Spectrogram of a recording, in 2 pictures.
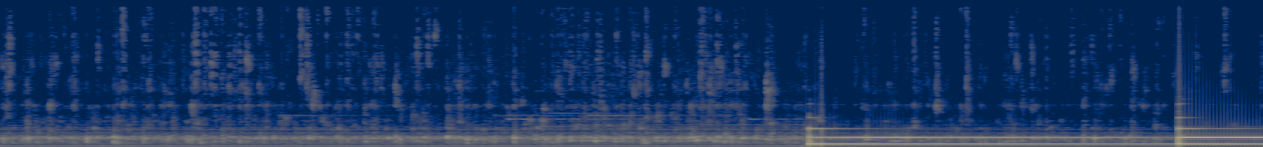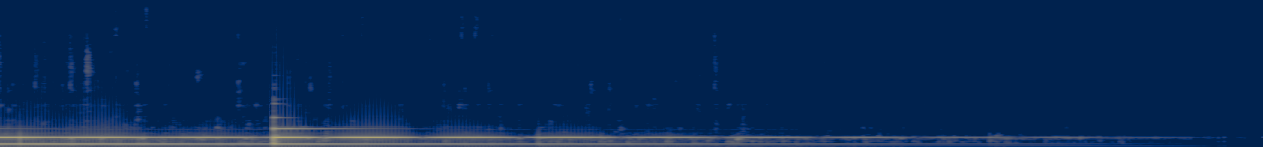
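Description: A singing bowl struck three times, about four seconds apart, each strike ringing on with a slow pulsing wobble and dying away near the end. Before the first strike there is only a faint steady low hum.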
